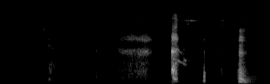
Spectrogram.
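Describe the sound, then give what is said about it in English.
A short burst of coughing: a raspy throat-clearing breath, then three sharp, dry coughs in quick succession, fairly loud against an otherwise quiet background. “Sorry, I've got a real cough now.”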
